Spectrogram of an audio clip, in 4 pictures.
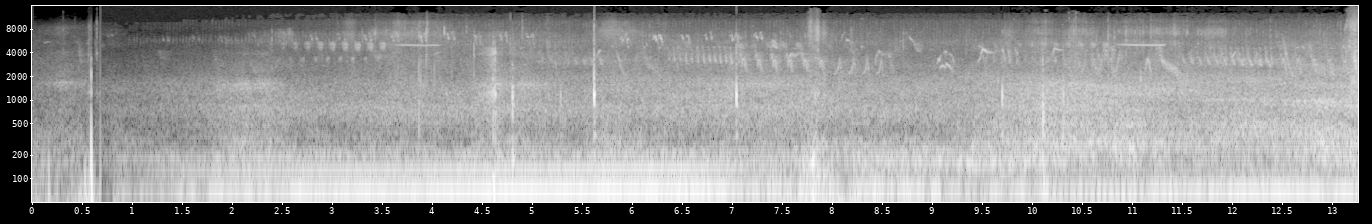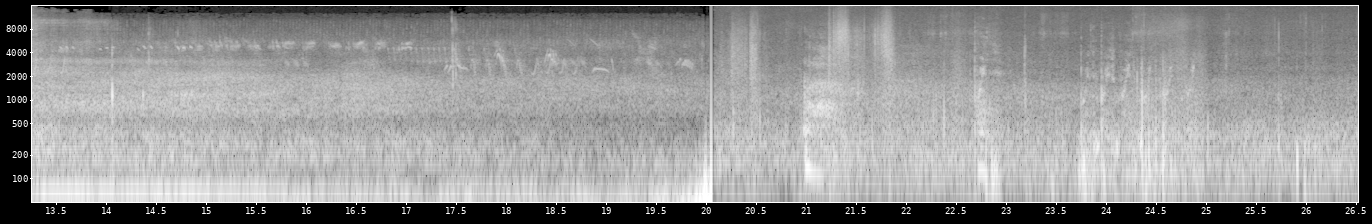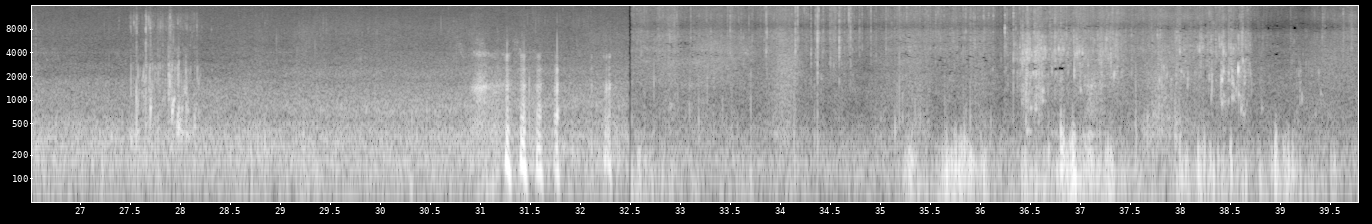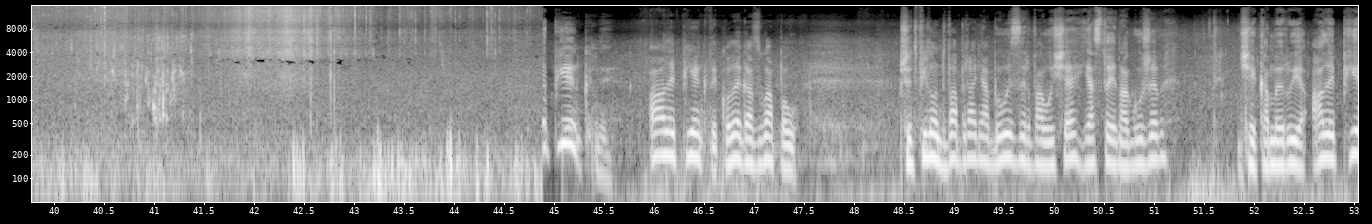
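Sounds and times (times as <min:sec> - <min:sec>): small birds chirping: 0:00.0 - 0:20.0, 0:21.0 - 0:44.9
wind buffeting microphone: 0:00.0 - 0:33.9, 0:34.7 - 0:44.9, 0:51.2 - 0:51.9
low outdoor rumble: 0:00.7 - 0:31.0
river water running: 0:00.7 - 0:42.4.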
